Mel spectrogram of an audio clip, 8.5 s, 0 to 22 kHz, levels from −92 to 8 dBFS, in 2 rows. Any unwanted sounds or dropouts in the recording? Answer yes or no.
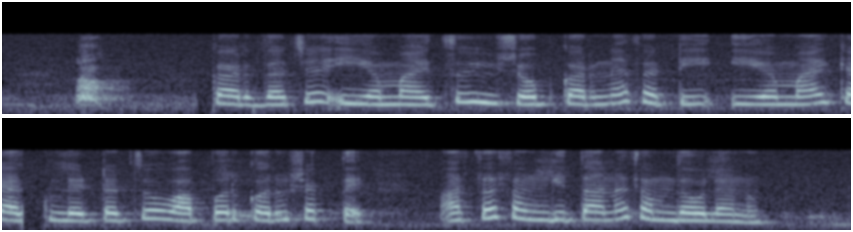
yes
